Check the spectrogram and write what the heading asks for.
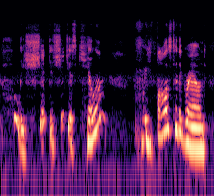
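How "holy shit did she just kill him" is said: shocked exclamation. Retold or imitated. Kitty shocked at the blast.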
